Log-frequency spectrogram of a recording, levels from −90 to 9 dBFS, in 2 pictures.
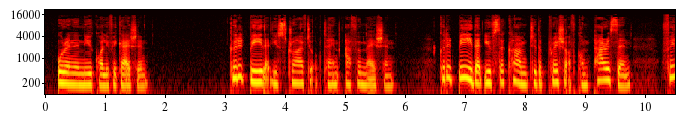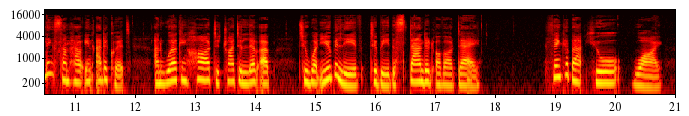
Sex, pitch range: female, 185-245 Hz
